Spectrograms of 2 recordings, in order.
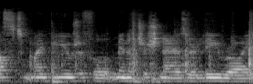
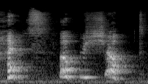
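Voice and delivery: slow, high laugh through the words; laughing in disbelief; 13 semitones higher, 4 dB louder, slower than usual. Real, not acted. Telling viewers her husband said yes, laughing in disbelief. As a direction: laugh it out, still stunned.

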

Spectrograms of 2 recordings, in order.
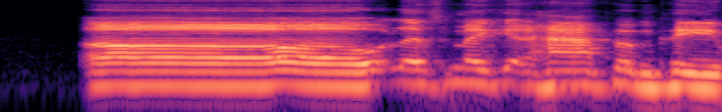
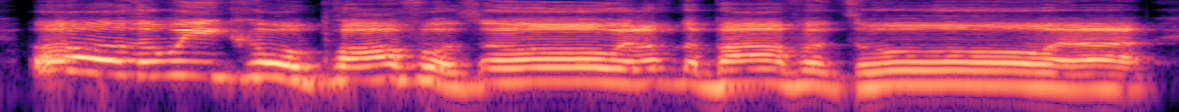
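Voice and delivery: high, louder mock Irish accent, Oh stretched; generic Irish accent; 3 semitones higher, 3 dB louder than usual. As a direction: ham up a cheesy stage-Irish harfoot. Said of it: "very generic insulting Irish accent".

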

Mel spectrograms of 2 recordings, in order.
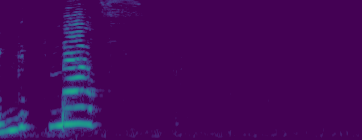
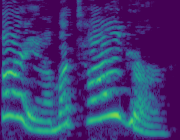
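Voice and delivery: louder, higher tiger boast; insistent loud claim; 6 semitones higher, 9 dB louder than usual. Acted. Mouse insisting to the animals, louder proud claim.

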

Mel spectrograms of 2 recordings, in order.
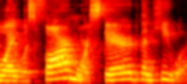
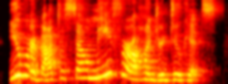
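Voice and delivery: higher, louder accusation; getting angry; 4 semitones higher, 5 dB louder than usual. A narrator's reading. Bert accusing Roderick of selling him out, angry. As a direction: fling the betrayal back at him. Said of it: "getting angry".

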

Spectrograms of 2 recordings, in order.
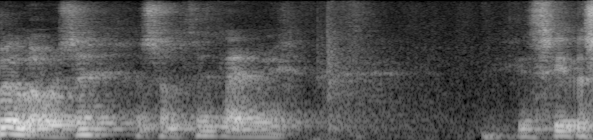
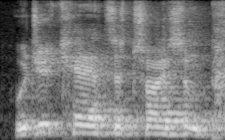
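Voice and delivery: higher posh English accent retry; corrected posh accent; 7 semitones higher, 3 dB louder, faster than usual. Shown as a demonstration. Offering soap in posh London, corrected posh accent. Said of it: "No, no, wrong accent".

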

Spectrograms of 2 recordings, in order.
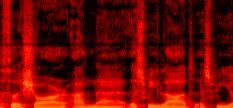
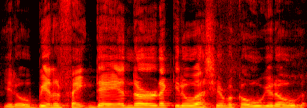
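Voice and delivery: fired up; 5 semitones higher, 6 dB louder than usual. Real, not acted. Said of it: "I was fired up".

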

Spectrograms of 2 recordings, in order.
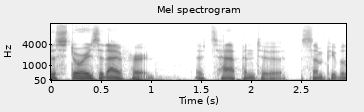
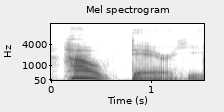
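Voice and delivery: mock indignation; much slower than usual. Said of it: "I was just like".

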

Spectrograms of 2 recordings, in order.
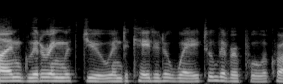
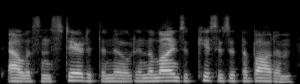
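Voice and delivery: plain reading voice

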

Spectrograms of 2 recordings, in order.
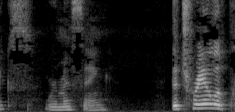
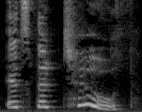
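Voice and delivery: slow, drawn-out excuse, higher; Stuart's refrain; 9 semitones higher, slower than usual. Acted. Stuart blaming his sweet tooth, slow and whiny. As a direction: blame it on the tooth, slowly.

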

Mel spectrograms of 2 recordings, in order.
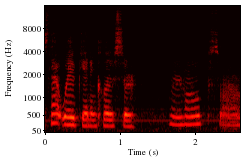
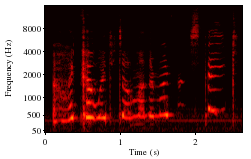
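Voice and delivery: high, breathless squealing whisper; squeaky giddy whisper; 12 semitones higher than usual. Acted. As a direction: gush about telling Mother.

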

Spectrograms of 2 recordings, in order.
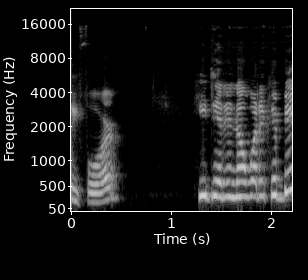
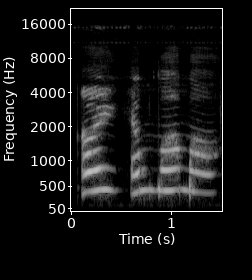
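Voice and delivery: faint echo; 11 semitones higher, 5 dB quieter than usual. Acted. Echo in nothingness.

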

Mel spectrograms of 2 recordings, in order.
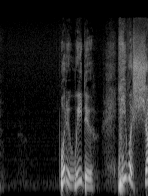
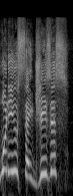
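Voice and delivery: mocking accusers; 8 semitones higher than usual. Religious men pressing Jesus.

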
